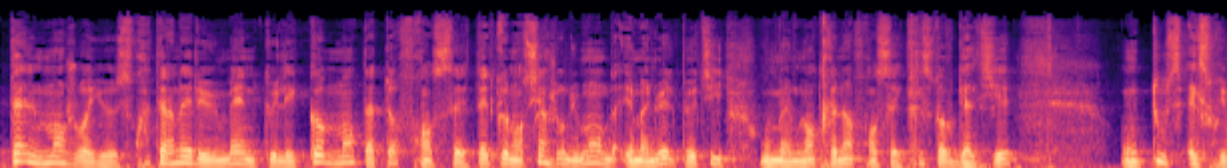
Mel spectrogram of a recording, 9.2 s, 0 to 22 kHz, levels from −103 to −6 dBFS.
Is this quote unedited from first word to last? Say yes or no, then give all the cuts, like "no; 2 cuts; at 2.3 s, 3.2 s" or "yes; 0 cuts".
no; 1 cut; at 4.1 s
